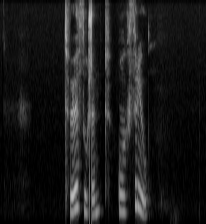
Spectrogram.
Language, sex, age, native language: Icelandic, other, 20-29, Icelandic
